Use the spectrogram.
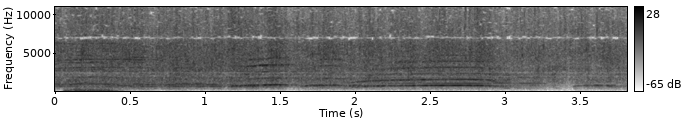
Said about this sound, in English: Oh, thank you. Yeah, no, if anything deserves applause.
